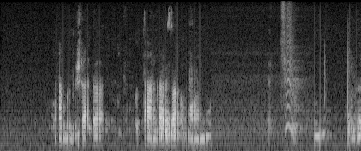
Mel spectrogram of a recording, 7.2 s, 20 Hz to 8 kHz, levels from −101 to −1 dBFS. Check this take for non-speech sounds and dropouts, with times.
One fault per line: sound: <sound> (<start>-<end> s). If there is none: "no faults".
sound: dropout (1.1-1.2 s)
sound: sneeze (5.3-6.2 s)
